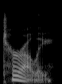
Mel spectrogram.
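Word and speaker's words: Tirawley: by that king's name, Tur Amongid, which is pronounced Turali.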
